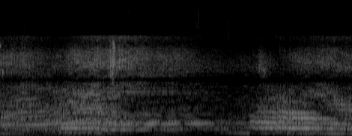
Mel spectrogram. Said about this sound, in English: So cars leaving the pitch. Ryan Briscoe has gone out. Juan Montoya's gone out. Ollie Jarvis has gone out. In fact, both the Mazdas. Jonathan Bomarito as well. Matheus Leist.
